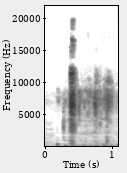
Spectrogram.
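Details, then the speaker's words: Two-year-old female golden retriever, vaccinated, with kennel cough: brief, harsh, dry hacking bursts like gagging or choking on something in the throat; infectious tracheobronchitis. "the first time i noticed it i was very freaked out because i thought that she was choking i was very concerned"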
